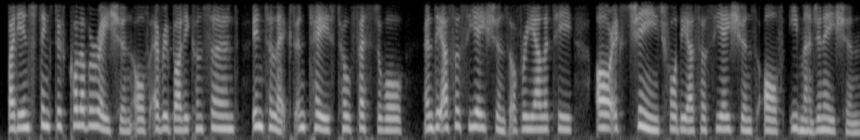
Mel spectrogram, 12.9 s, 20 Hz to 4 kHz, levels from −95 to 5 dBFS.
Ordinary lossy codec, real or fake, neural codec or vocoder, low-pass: Opus, 64 kbps; fake; codec, 16 kHz, about 1 kbps, DyCAST, with the encoder's durations; 3.6 kHz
